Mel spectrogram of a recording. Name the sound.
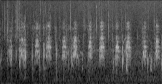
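ducks quacking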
